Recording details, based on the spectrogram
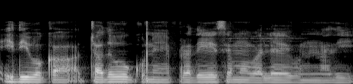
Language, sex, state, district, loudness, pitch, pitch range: Telugu, male, Andhra Pradesh, Sri Satya Sai, -20 LUFS, 105 Hz, 100-110 Hz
